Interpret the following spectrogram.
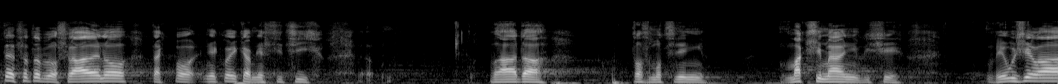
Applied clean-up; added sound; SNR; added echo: none; none; none; none.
